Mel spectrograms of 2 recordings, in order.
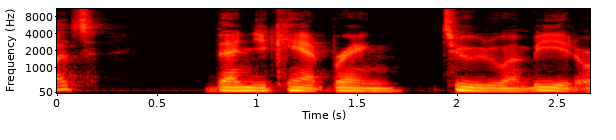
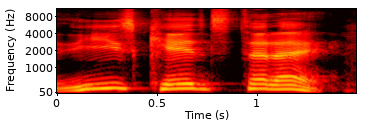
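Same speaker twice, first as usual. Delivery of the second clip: put-on slow, higher, drawn-out grumbly old uncle; my uncle's saying; 8 semitones higher, 3 dB louder, much slower than usual. Quoting his uncle about kids today, slow mock grumble. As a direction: stretch it out like a fed-up old relative. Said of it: "you know what my uncle would say".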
